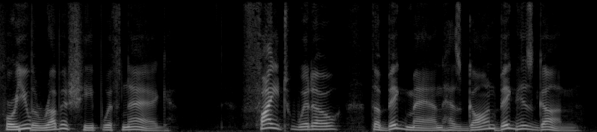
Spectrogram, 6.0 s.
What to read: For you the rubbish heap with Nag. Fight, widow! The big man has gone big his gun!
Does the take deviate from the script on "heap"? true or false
false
